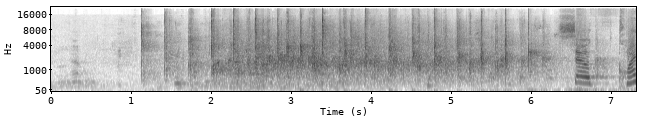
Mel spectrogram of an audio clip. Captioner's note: applause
